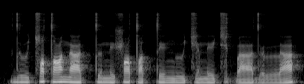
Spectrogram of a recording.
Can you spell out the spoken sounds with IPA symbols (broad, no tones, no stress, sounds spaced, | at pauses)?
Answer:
d ɯː t͡ɕ ə tˤ əː n aː tː ɯ n e ʃ ʊ tˤ ə tː eː ŋ ɯː t͡ɕ ə n e t͡ɕ a ɡ͡b aː d ə˞ lː a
